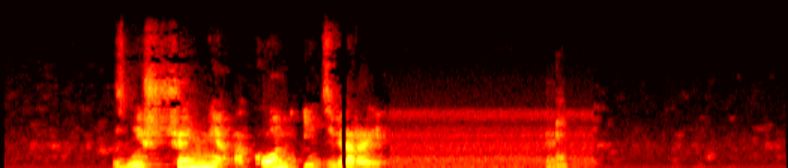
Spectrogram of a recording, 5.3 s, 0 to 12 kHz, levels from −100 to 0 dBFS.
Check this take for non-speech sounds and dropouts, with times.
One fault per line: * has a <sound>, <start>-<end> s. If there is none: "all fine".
* has a dropout, 2.3-2.3 s
* has a laugh, 3.6-3.8 s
